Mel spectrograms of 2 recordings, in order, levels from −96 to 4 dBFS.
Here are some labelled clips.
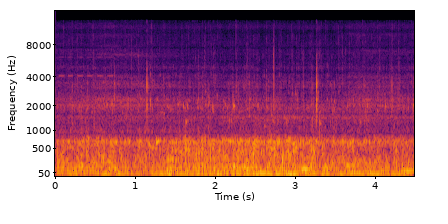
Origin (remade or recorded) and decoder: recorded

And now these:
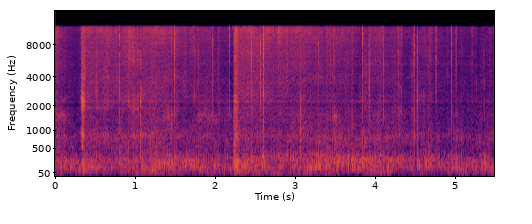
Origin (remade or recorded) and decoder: remade, codec, SNAC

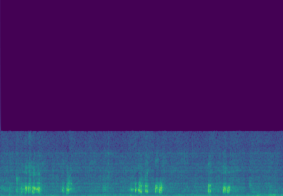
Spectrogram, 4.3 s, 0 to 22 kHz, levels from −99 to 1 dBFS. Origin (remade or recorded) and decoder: remade, codec, SNAC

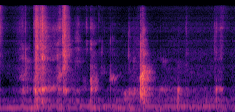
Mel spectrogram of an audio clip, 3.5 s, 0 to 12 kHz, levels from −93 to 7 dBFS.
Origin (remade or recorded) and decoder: remade, codec, SNAC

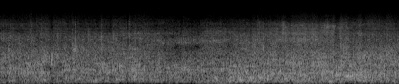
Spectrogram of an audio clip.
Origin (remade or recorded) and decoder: remade, codec, SNAC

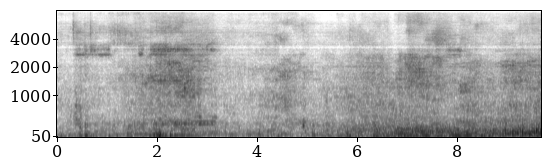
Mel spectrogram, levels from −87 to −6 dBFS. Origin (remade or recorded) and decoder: remade, codec, SNAC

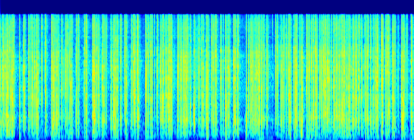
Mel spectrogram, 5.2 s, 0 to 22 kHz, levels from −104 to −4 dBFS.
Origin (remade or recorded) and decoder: remade, codec, SNAC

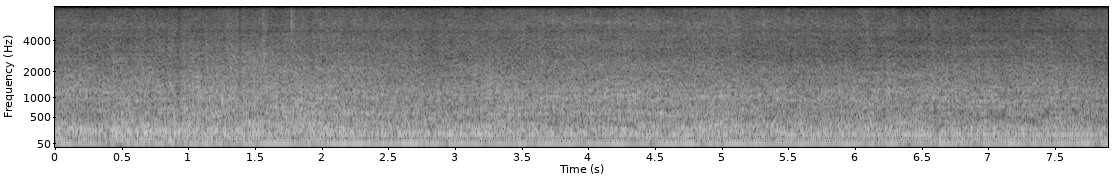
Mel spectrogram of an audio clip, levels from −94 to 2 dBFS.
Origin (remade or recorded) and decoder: remade, codec, SNAC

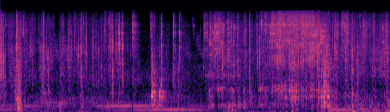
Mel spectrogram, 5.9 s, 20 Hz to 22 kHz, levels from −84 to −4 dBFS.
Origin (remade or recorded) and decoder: recorded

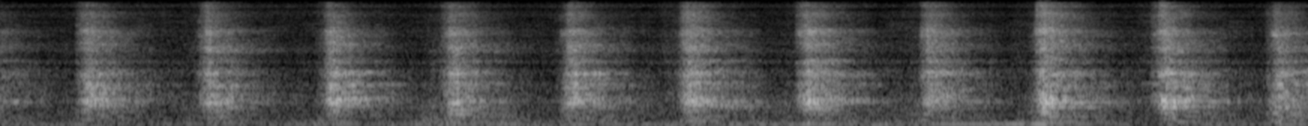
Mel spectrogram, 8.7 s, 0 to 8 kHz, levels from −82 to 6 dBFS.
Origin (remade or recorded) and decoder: remade, codec, SNAC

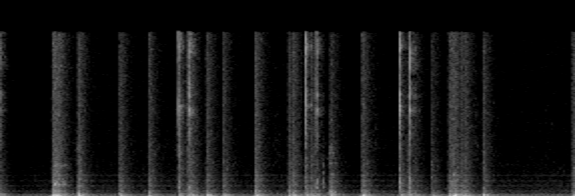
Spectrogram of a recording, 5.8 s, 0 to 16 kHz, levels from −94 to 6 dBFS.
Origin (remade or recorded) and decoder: recorded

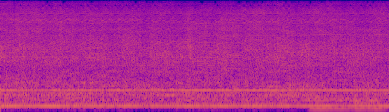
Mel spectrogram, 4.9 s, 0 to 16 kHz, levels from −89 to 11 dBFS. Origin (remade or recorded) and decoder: remade, codec, SNAC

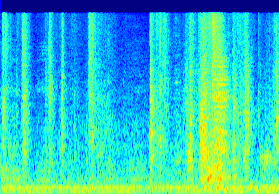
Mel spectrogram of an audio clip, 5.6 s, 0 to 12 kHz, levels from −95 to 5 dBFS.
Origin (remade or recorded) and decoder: recorded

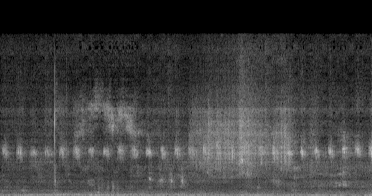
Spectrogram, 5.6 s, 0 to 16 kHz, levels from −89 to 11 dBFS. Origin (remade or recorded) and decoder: remade, codec, SNAC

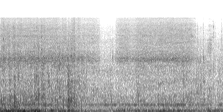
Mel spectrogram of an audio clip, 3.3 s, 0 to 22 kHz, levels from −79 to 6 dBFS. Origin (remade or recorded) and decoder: recorded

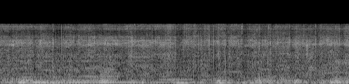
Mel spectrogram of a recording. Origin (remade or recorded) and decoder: remade, codec, SNAC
